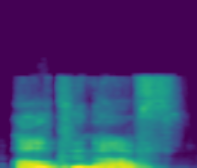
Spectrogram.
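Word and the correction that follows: lotinaf (לא תנאף): lotinaf, I'm sorry, but is not English.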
